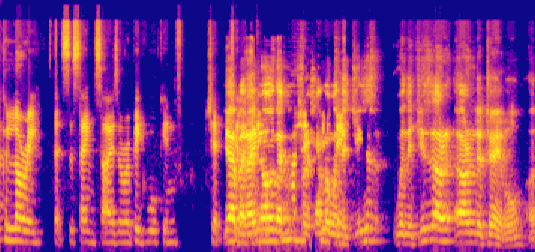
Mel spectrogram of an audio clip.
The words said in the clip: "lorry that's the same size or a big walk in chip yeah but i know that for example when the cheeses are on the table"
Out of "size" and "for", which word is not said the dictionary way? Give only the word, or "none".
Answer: none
